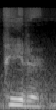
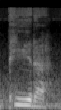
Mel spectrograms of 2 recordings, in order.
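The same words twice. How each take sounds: First: It is said in a neutral accent. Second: It is said in a strong Boston accent.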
